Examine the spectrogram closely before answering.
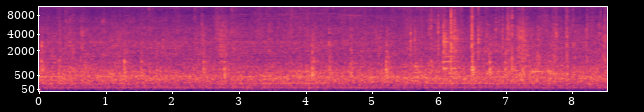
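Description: Steady din of a busy food-stall kitchen with a faint steady hum, under small knocks and paper rustling as rice is pressed into a plastic bowl and turned out onto wrapping paper, busiest about six seconds in.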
